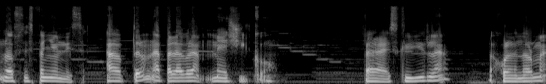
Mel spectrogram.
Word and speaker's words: México: Así nació finalmente la palabra México, misma que comenzó una acalorada batalla contra México pronunciada con J o con G.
